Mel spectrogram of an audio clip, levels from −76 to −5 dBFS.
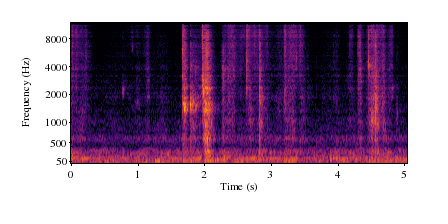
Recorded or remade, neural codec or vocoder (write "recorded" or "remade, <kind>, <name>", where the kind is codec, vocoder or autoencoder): remade, codec, SNAC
